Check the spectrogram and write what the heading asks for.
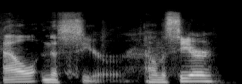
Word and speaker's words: Al Nassr: Al Nassr.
